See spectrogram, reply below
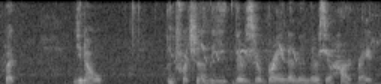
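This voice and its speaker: A woman from England with a low, husky voice, a singer telling personal stories in a reflective conversation. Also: steady tone, moderate pace, darkish tone, slight background noise. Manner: reflective, laughs often while telling stories. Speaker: kirtan singer.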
